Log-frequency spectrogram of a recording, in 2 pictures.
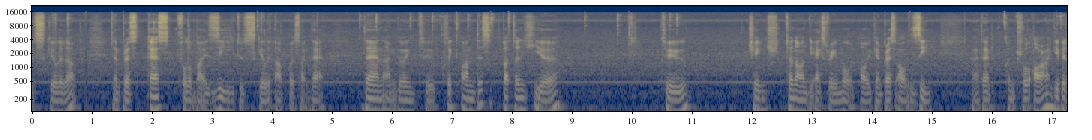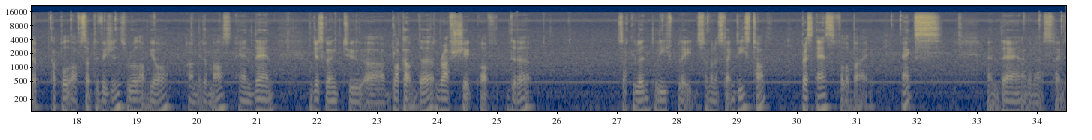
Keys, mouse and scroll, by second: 0.9 middle click, 1.9-2.9 typing, 3.9 scroll down 1, 4.1 middle click, 5.4 click, 11.7-12.9 middle drag, 14.8-15.1 scroll up 1, 15.1 middle click, 16.9 ctrl+r, 16.9-17.9 scroll up 1, 17.9 click, 18.4 right click, 19.4 middle click, 20.0 shift+middle click, 21.6 shift+middle click, 22.3 shift+middle click, 23.5 shift+middle click, 27.7-28.9 drag, 29.5-30.7 typing, 31.5 click, 31.9 middle click, 33.3 middle click, 34.0 click.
